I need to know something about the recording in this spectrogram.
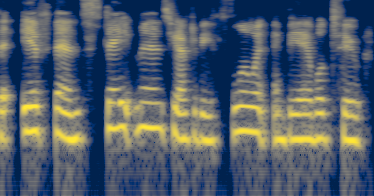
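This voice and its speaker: A middle-aged woman dog trainer talking through training ideas and acting out little scenes. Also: moderate pace. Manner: animated, acts out scenes with sudden high voices. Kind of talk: podcast monologue.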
